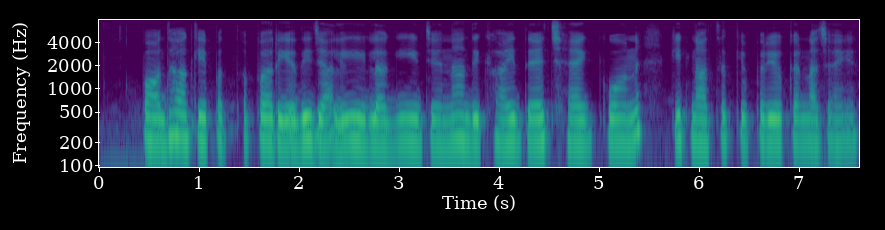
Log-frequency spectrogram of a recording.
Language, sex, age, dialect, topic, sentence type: Maithili, female, 18-24, Eastern / Thethi, agriculture, question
